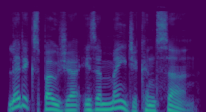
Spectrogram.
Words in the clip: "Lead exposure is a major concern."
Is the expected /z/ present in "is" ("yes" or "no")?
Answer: yes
